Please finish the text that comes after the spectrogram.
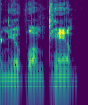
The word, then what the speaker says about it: Neil Blomkamp: You're close, if not there, Neil Blomkamp.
